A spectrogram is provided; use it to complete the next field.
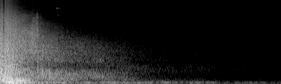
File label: automatic shotgun fire, weapons; gesource; autoshotgun; npc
